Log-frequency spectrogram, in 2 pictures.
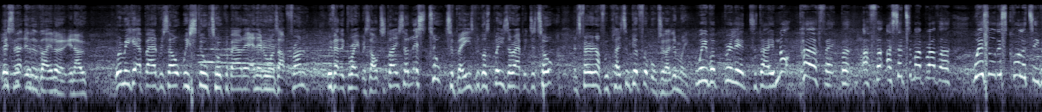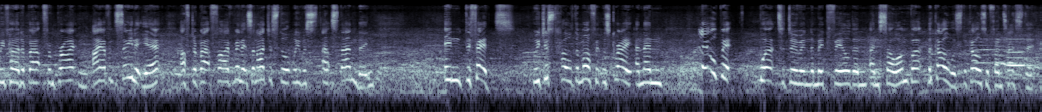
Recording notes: Post-match podcast from the pub. Plenty of comparisons to Crystal Palace chanting from the away end.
